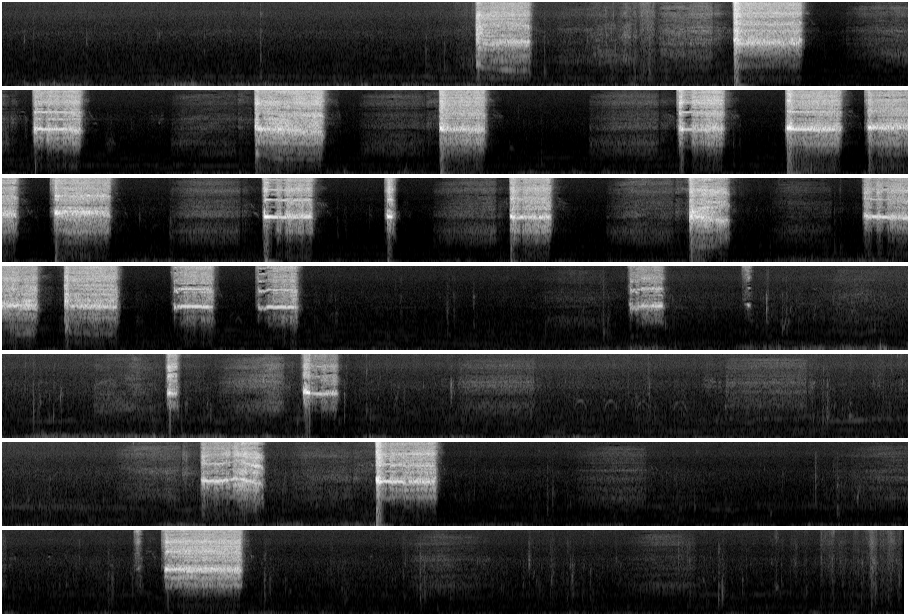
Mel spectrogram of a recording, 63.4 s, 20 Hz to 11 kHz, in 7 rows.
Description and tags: river otter or weasel 2006-09-17
I believe this to be a weasel, but it could have been a river otter, asthe only part of the animal I saw was the snout down a dark hole. Theanimal was amidst the riprap at the end of our garden, and beingtormented by two neighbourhood dogs. I shooed the dogs away, but theanimal continued to shriek for some time. ===FYI - I saw an animal swimming in the river a few days later, and am 98.5% certain it was a river otter. =====2007-09-07OK. My biologist wife and I have come to the conclusion that it's an American mink (Mustela vison). Poor little guy.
